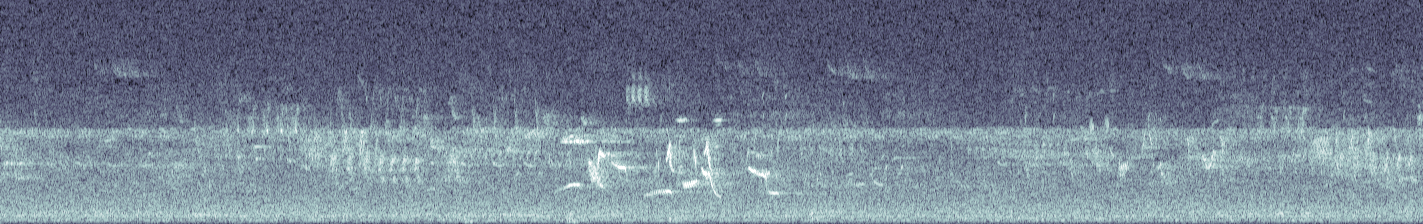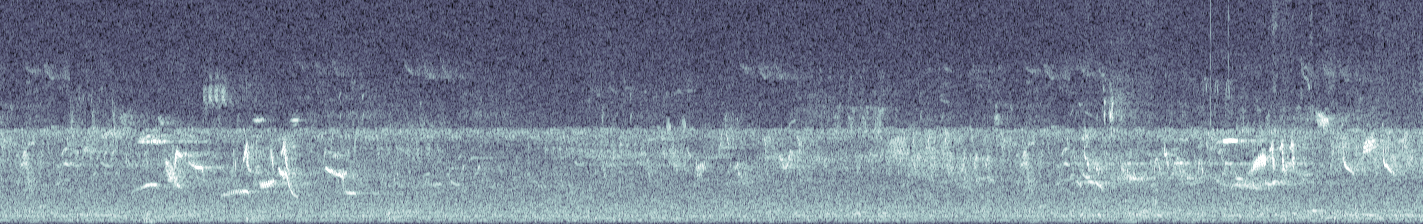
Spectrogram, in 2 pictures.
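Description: Faint outdoor ambience: a steady low hiss with birds chirping in three short bursts spaced about ten seconds apart.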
